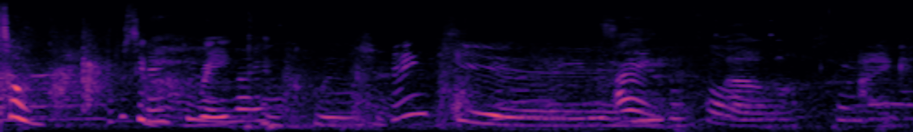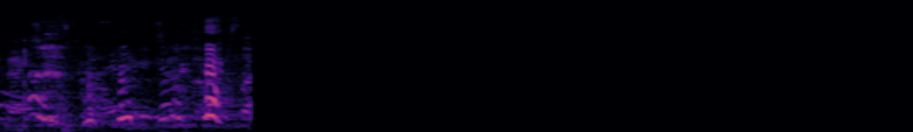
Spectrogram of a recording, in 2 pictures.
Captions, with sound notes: - What a great conclusion. - Thank you. - Hi. (audience chattering)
